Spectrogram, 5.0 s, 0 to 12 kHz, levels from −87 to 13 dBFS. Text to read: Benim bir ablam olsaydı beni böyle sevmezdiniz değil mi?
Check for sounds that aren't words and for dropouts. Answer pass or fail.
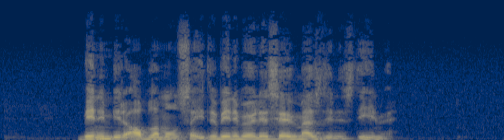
pass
